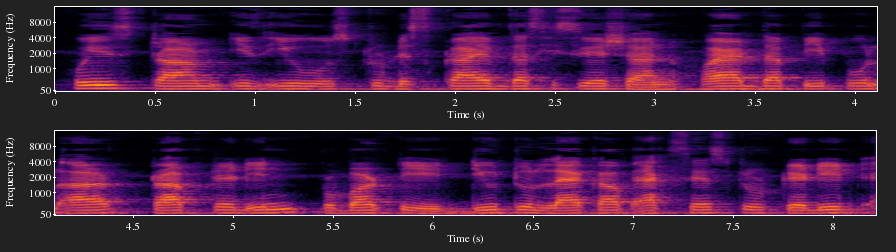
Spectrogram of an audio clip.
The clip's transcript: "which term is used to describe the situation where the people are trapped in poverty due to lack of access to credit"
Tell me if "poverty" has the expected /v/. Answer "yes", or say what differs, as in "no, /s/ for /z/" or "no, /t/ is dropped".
no, /p/ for /v/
